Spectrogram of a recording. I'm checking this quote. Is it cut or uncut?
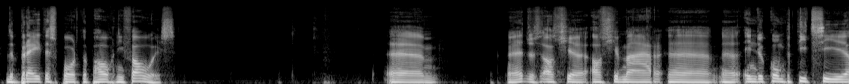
uncut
